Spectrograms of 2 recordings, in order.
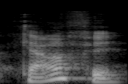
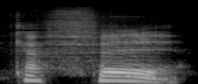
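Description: First: The stress is on the first syllable. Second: The stress is on the last syllable. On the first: The speaker calls it wrong. "Pas café" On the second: The speaker calls it right. "mais café"

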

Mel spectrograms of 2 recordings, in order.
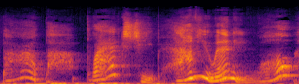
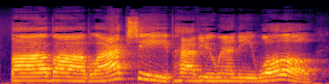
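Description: First: It is said with animated, excited expression. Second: It is said louder but without much expression. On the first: The speaker calls it right. "they get more animated, excited about that" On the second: The speaker calls it wrong. "Usually the first time that means I'll just say it louder"

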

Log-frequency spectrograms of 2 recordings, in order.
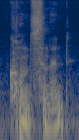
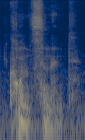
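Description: No difference in how they are said.

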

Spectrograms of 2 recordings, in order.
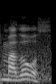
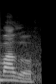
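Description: First: The stress is on the second syllable. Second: The stress is on the first syllable. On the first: The speaker calls it right. "su apellido es Madoz" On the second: The speaker calls it wrong. "No Madoz"

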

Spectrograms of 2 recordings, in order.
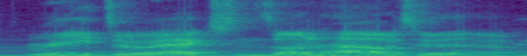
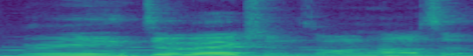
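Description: First: It is said in a bright, announcer-style voice. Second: It is said in a deep, growly monster voice. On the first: "more announcer kind of thing" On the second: "That'd be Bowser"

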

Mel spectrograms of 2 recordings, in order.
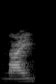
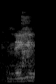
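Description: First: The word is said with silent k and gh. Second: The word is said with k and g sounded. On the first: The speaker calls it wrong. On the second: The speaker calls it right.

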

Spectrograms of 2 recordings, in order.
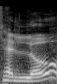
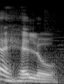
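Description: First: The word ends with a w-like glide. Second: The word ends on a plain vowel.

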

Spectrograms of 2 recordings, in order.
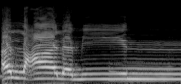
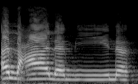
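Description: First: The final n sound is drawn out and nasal. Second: The final n sound is rushed and clipped short. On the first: "طولتها طننتها بلغت عطيتها أكثر من حقها" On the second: "زربت ياسر قلقلتها"

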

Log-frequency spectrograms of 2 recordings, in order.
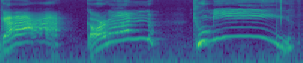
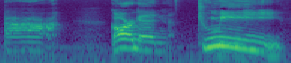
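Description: First: It is said in a high, squeaky Skeletor voice. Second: It is said in a deep, commanding voice.

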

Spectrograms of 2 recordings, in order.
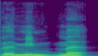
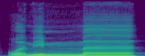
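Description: First: The final vowel is short. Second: The final vowel is lengthened. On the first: "Normalde ve mim me demem lazım" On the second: "Me uzattım"

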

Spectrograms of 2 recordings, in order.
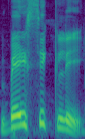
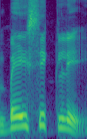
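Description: No difference in how they are said.

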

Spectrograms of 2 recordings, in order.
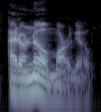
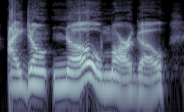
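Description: First: It is said in a plain voice. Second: It mimics the Christmas Vacation line's inflection.

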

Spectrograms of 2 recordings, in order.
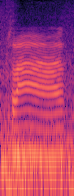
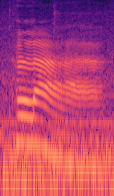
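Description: First: The pitch does not fall on the word. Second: The pitch falls across the word. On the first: The speaker calls it wrong. "I don't say it properly" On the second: The speaker calls it right. "with a downwards pla"

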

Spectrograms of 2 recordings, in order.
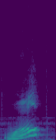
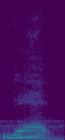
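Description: First: It sounds confused and questioning. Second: It sounds breathy and seductive.

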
